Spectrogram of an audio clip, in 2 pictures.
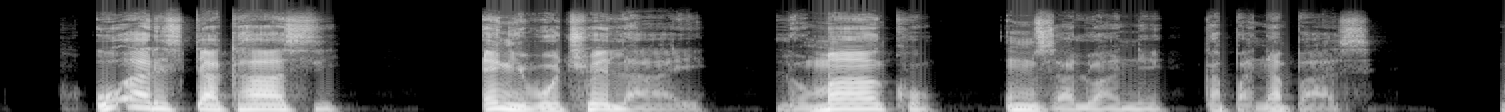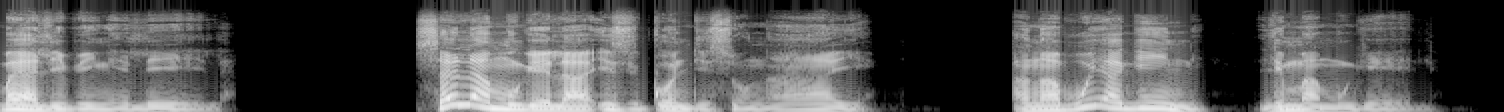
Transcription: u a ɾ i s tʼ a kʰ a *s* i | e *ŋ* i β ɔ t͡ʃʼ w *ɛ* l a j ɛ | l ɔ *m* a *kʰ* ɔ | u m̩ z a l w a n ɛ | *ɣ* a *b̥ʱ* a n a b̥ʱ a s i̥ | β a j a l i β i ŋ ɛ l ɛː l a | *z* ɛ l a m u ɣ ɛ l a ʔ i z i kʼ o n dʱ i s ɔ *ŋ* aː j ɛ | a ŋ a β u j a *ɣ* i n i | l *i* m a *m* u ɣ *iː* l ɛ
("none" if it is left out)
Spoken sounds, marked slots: s, ŋ, ɛ, m, kʰ, ɣ, b̥ʱ, s, ŋ, ɣ, i, m, ɛː

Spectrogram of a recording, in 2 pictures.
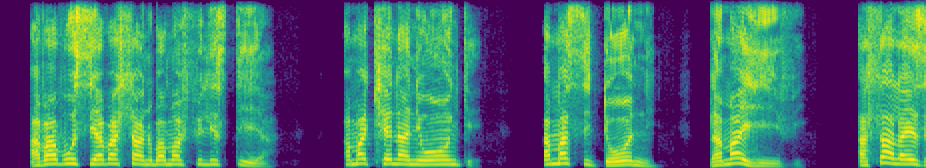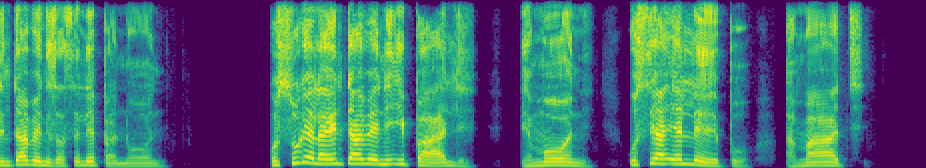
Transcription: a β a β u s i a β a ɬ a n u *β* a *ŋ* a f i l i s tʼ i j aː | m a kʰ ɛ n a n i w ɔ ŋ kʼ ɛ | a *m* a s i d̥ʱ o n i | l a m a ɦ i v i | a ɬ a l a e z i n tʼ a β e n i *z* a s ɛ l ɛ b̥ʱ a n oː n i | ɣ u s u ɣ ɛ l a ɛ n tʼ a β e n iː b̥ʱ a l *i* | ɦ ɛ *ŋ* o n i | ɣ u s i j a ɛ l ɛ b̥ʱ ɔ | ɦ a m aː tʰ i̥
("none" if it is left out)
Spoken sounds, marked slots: β, m, m, z, i, m

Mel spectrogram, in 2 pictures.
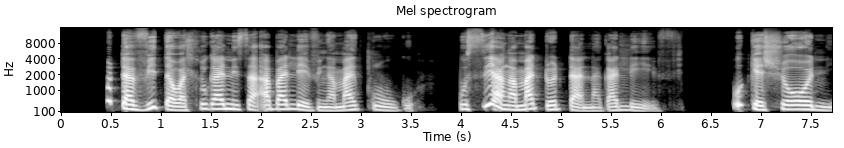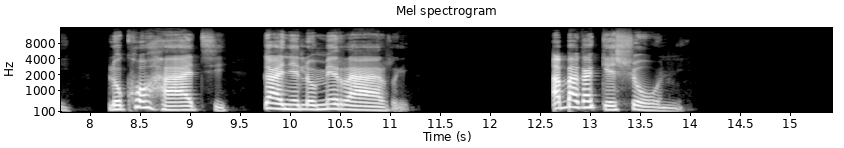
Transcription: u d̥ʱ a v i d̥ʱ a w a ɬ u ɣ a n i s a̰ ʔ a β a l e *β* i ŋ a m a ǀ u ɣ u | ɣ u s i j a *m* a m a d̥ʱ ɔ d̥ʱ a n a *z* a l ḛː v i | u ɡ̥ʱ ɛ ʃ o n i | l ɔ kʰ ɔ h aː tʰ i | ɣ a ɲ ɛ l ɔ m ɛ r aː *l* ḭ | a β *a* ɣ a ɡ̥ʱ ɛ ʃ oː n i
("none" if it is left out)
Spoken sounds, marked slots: v, ŋ, ɣ, r, a

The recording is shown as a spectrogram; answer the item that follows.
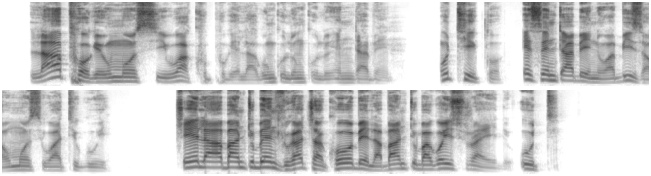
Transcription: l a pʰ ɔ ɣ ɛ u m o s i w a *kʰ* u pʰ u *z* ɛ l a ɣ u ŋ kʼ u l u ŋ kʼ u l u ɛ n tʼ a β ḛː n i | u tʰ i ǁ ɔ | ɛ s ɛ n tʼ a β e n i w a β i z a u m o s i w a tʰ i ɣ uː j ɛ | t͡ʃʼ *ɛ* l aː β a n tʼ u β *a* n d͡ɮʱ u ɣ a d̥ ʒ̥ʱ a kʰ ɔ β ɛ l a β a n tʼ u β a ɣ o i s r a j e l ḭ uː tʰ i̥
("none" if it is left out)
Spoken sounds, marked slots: kʰ, ɣ, ɛ, e

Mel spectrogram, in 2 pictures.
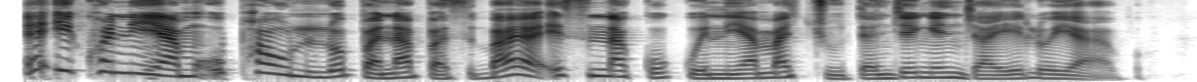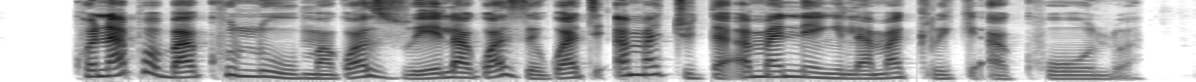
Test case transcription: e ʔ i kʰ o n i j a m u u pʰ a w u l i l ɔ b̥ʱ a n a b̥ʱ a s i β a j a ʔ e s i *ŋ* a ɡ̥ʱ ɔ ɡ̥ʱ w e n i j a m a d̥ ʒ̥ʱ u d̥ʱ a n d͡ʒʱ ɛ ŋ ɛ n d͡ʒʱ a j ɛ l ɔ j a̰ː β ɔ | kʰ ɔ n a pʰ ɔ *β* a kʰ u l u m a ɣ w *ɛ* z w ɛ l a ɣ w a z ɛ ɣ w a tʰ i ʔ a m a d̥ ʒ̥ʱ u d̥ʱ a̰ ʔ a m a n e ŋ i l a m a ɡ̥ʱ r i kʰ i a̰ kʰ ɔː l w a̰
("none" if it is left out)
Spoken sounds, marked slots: n, β, a

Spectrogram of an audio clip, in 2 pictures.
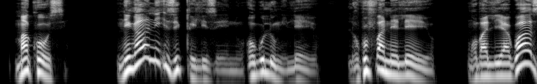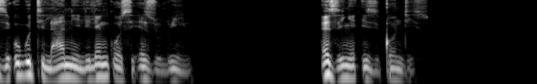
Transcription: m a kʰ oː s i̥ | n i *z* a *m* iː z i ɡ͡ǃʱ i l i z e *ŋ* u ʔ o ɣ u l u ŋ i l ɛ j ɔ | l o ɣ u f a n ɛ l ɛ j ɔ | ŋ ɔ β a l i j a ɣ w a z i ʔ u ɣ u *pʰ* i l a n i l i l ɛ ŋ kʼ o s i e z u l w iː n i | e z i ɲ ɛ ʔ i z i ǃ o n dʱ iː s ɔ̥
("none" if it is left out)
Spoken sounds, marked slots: ɣ, n, n, tʰ

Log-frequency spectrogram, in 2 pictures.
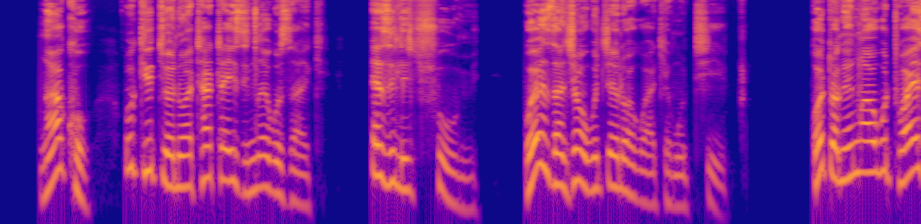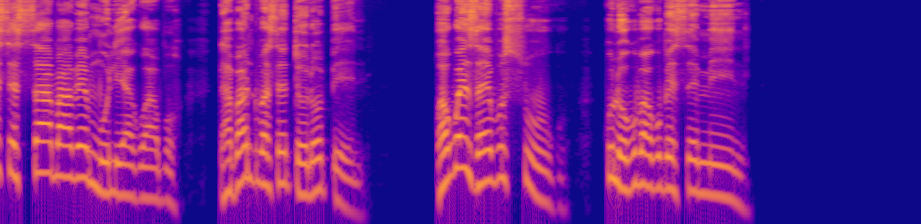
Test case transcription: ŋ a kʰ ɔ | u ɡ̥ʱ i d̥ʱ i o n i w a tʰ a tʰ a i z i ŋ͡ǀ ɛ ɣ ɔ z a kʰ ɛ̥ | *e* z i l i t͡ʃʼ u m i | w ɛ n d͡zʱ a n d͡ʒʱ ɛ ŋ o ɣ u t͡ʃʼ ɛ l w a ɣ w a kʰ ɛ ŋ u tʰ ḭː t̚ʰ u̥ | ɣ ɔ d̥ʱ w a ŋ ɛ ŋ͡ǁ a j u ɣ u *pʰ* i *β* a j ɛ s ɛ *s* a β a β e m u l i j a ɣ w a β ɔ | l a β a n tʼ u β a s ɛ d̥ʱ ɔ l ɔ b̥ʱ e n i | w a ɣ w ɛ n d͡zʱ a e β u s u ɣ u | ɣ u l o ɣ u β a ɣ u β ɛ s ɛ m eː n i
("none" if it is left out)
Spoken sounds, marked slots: e, tʰ, w, s

